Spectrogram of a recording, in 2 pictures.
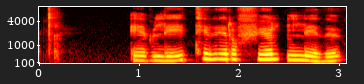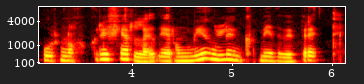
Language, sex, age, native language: Icelandic, female, 18-19, Icelandic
